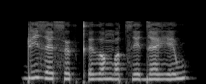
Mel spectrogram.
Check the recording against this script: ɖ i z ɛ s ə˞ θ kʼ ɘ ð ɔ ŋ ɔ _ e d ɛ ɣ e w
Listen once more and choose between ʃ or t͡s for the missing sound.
t͡s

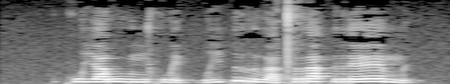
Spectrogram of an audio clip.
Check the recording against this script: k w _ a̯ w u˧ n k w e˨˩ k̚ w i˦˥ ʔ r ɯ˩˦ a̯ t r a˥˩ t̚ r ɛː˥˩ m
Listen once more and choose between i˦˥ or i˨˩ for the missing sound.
i˦˥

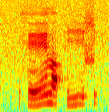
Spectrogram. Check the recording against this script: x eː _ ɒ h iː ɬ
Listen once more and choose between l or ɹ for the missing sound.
l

